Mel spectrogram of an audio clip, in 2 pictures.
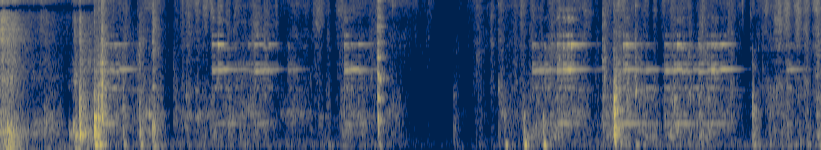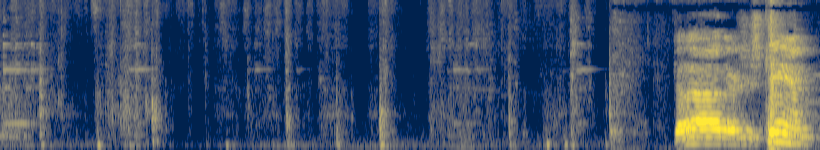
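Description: Faint, scattered scrapes and light knocks of a knife slicing the skin off a raw pork belly on a wooden butcher block.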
